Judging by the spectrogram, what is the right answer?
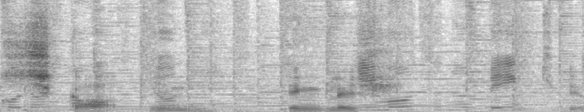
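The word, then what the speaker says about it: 鹿: It looks like the thing I sent, which is like 落ちてた it is spelled shika in English.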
